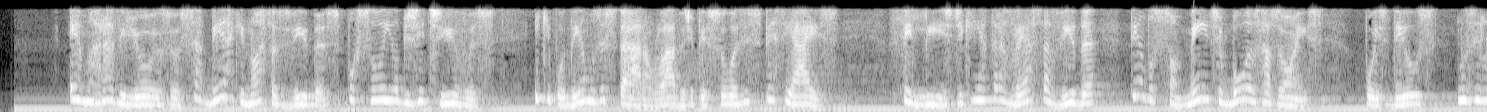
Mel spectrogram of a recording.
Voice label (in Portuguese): Amizade Geral Feminino, Telemensagens, Só Voz; Telemensagens 2017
